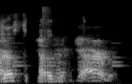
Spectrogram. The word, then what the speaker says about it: Justin Herbert: Justin Herbert. Am I saying his name right? – Yeah, Herb. Justin Herbert.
